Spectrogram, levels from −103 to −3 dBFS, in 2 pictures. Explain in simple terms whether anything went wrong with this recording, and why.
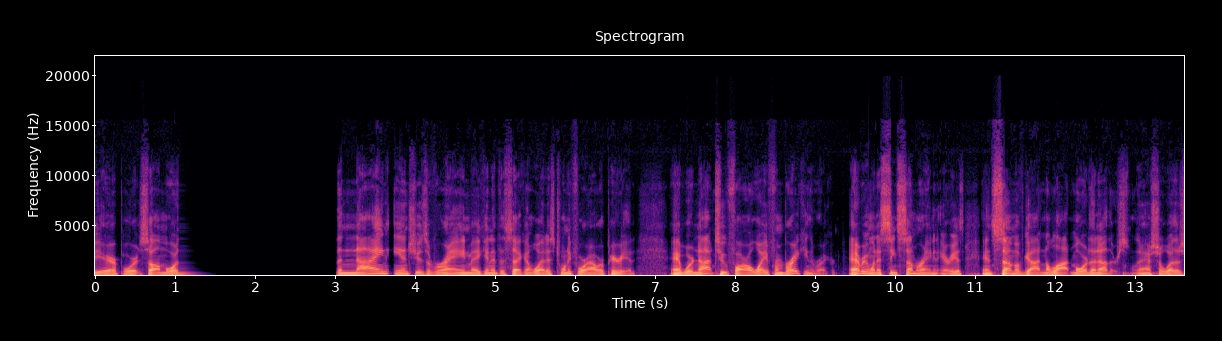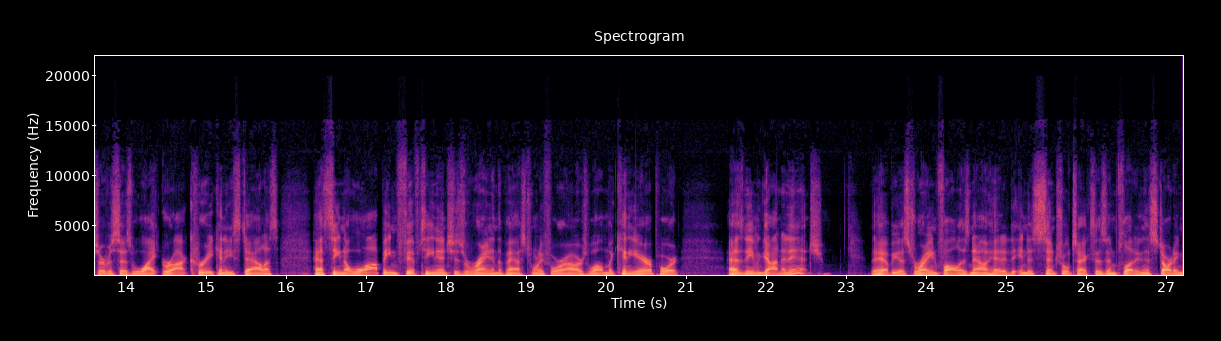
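At 1.07 s the speech stalls in a call audio freeze until 3.05 s. The last sound trails off into about 1.6 s of silence, likely because packets got held up, and then it resumes where it stopped. From 3.6 s to 13.7 s a jitter buffer speed-up catches up: tiny slices get trimmed, so the speech runs about 19% faster at normal pitch, losing roughly two seconds overall.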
